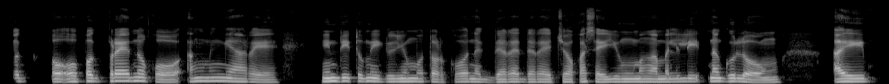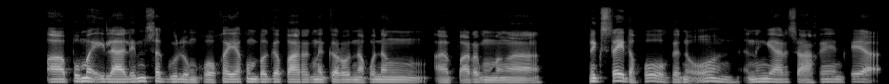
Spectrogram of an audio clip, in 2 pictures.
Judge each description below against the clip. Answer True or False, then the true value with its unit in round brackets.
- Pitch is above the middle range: False (125 Hz)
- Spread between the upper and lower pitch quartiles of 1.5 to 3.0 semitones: False (3.4 semitones)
